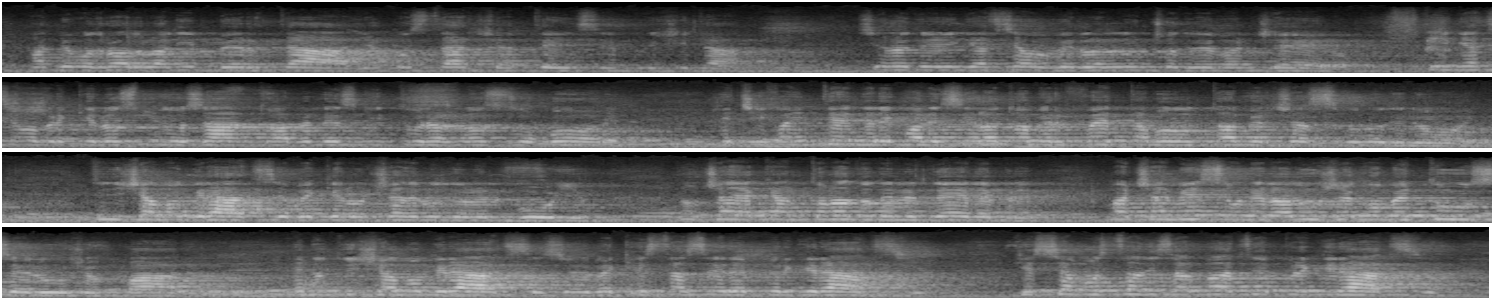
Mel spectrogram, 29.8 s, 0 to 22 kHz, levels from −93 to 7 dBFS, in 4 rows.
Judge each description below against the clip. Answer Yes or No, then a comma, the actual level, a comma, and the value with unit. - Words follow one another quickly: Yes, fast, 180 wpm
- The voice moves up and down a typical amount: Yes, average, 3.0 semitones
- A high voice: Yes, high, 195 Hz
